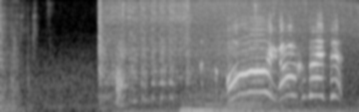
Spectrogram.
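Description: A Roblox car spawns with a brief start-up burst, then its engine hums low and steady beneath a warbling tonal game sound, with a voice speaking over it near the end.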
